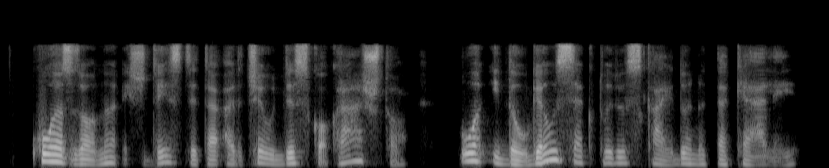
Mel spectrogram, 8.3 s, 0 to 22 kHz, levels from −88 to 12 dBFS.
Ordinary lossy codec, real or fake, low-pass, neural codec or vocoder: AAC, 48 kbps; fake; 7.2 kHz; codec, 16 kHz, 0.8 kbps, ZipCodec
